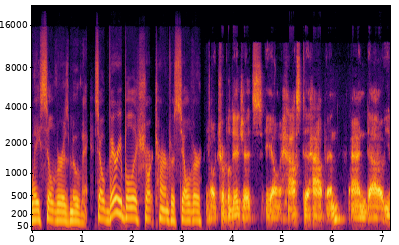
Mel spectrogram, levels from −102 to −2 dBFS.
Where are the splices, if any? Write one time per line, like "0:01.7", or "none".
0:01.1
0:03.4
0:06.2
